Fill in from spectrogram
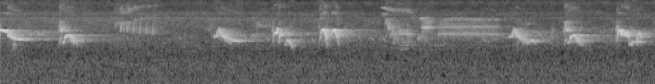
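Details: American robin song of repeated clear, slightly slurred whistled phrases, roughly two per second in bursts with brief gaps, over faint environmental noise.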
